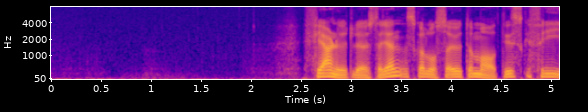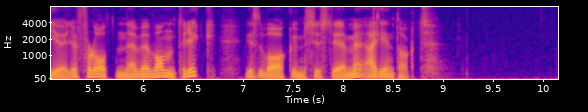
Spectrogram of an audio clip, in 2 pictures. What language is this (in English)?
Norwegian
